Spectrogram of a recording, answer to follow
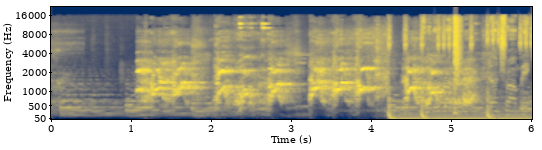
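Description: Small schnauzer howling and yipping in a string of short calls from about a second in, over soft background music. Near the end a hip-hop track with a heavy bass beat comes in.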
